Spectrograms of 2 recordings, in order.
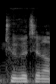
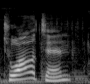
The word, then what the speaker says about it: Tualatin: It was the Jensen brothers, not the Bryan brothers, the Jensen brothers, the tennis brothers who pronounced it Tulleton on the radio. That's our final answer on that. At any rate, X Golf Tualatin.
